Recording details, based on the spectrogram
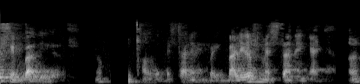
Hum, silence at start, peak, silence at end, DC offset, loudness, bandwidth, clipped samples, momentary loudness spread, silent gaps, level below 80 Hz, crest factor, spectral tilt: none; 0 s; -6 dBFS; 0 s; under 0.1%; -28 LUFS; 8.6 kHz; under 0.1%; 18 LU; 0.83-0.95 s, 1.14-1.27 s, 3.39-3.47 s; -66 dBFS; 22 dB; -4.5 dB/octave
